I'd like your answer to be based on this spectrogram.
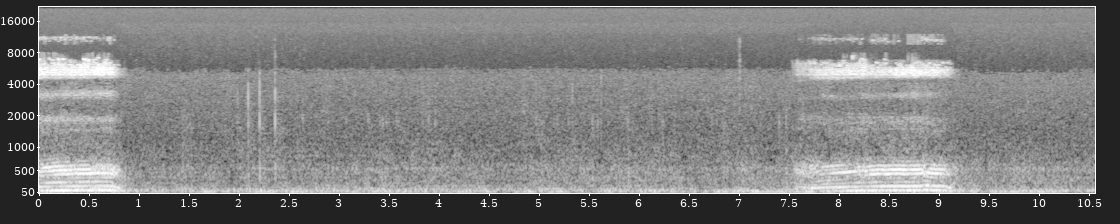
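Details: Pet in deep sleep snoring: two slow, low, buzzing snores about seven seconds apart with quiet room noise between.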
